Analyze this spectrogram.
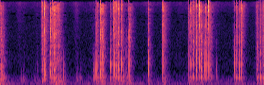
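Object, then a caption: Woven cotton canvas cloth. Fingernails scratch a folded piece of thick beige woven cotton canvas cloth, with the hand partly out of frame at times. Short, rough scratching bursts come in quick succession, with bright, broadband rasping and quiet gaps between strokes.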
